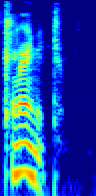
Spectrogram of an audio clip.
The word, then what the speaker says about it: climate: さあ、その次、クリマテと書いてありますけど、発音気をつけないといけませんね。はい。 Climate。 Climate。日本の Climate は稲作に適している。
